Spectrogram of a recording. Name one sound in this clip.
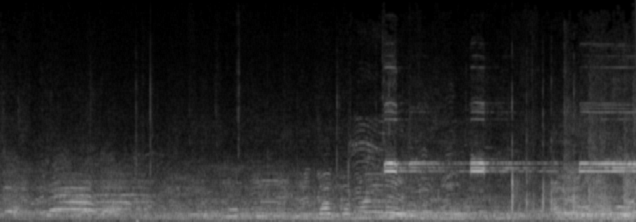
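Spectators shout and chatter outdoors.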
